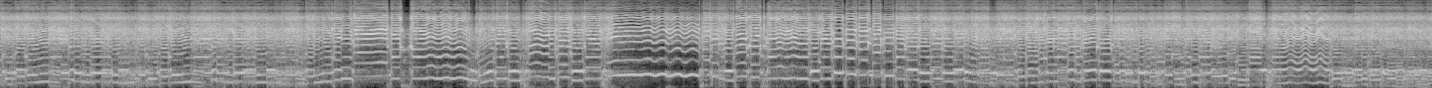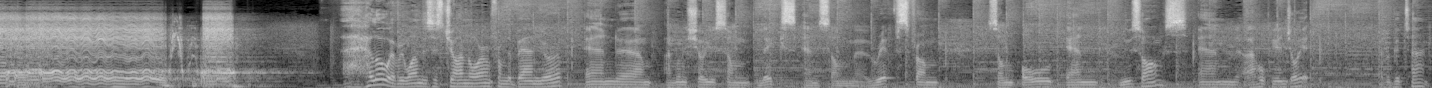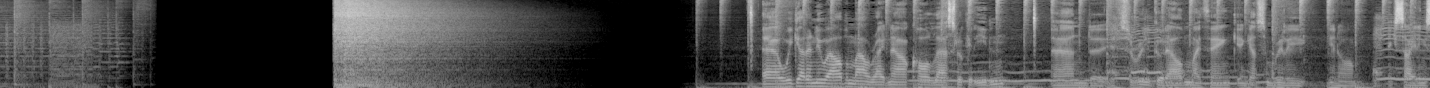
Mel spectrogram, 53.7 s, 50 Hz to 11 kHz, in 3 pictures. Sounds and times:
Electric guitar: 0.0 - 22.2, 23.0 - 37.2, 44.5 - 53.6.

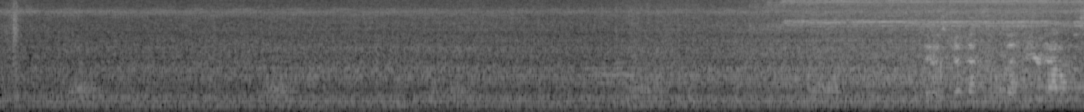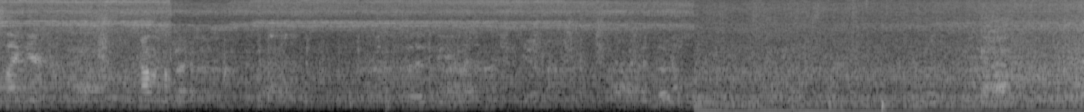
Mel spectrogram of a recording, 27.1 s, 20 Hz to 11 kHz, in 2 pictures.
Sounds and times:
Bee, wasp, etc.: 0.0 - 27.1
Fly, housefly: 0.0 - 27.1.

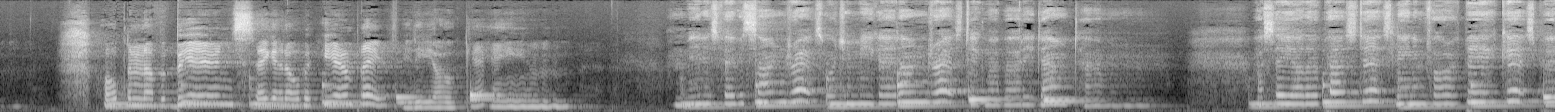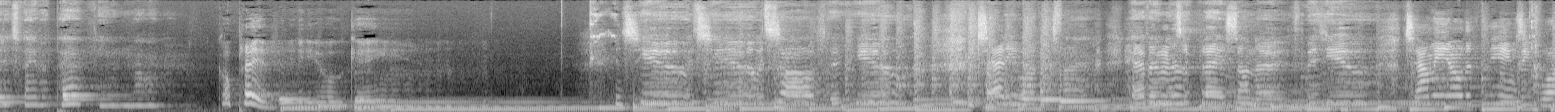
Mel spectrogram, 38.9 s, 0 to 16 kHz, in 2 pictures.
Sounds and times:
Music: 1.3 - 6.4, 8.4 - 14.2, 15.6 - 21.1, 22.9 - 38.8
Speech: 22.2 - 24.4.

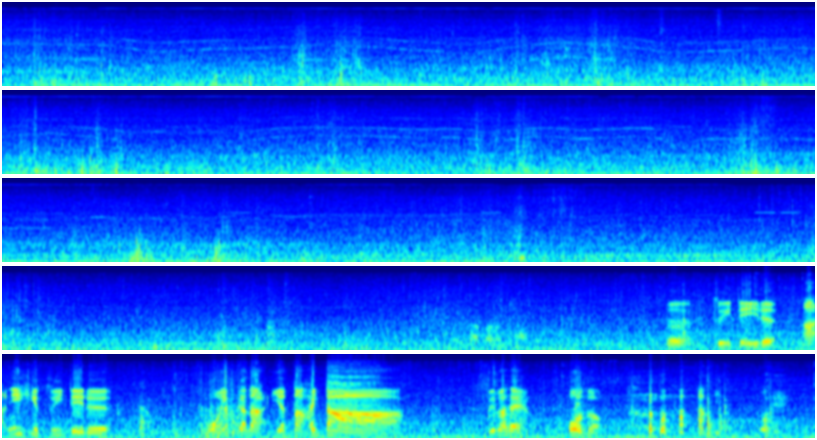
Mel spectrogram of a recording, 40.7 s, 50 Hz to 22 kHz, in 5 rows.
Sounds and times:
Sailboat, sailing ship: 0.0 - 40.6
Speech: 28.9 - 29.8, 31.0 - 33.6, 34.5 - 36.6, 37.3 - 38.6, 40.1 - 40.4.

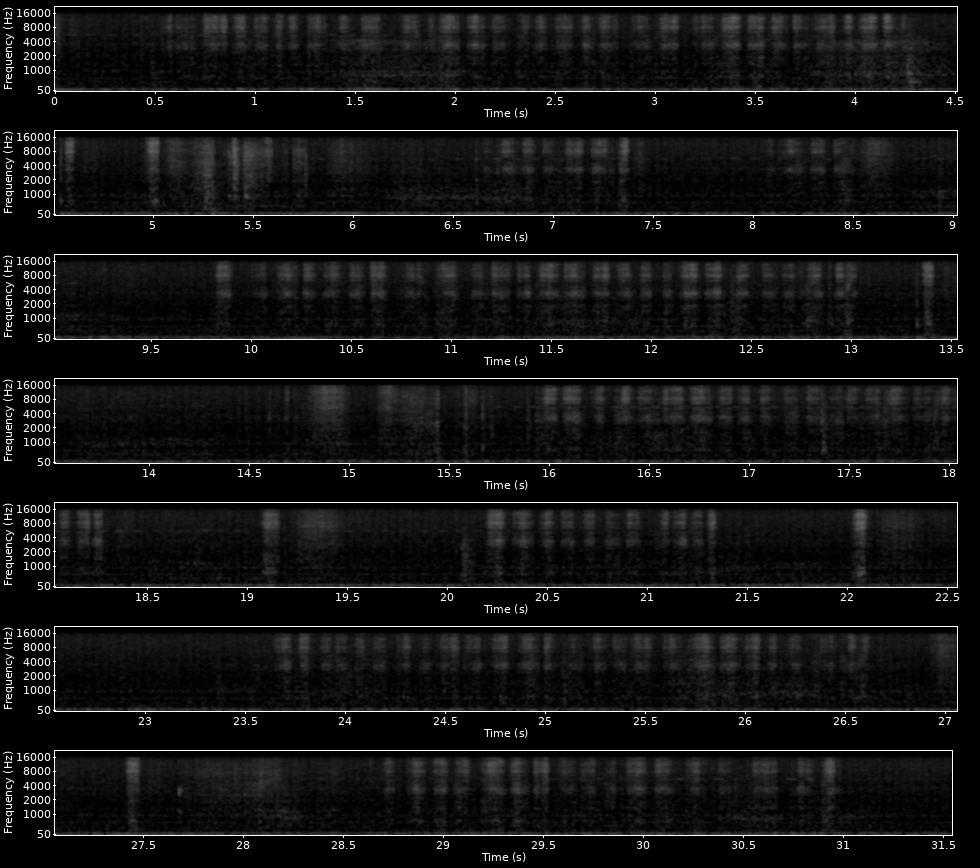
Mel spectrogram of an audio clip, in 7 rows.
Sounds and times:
Writing: 0.6 - 5.1, 16.0 - 18.3, 23.7 - 26.6, 28.7 - 31.0.

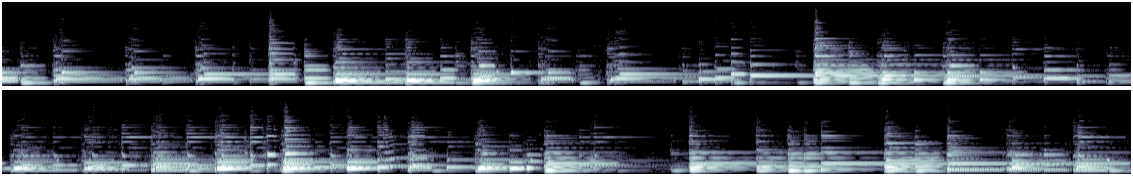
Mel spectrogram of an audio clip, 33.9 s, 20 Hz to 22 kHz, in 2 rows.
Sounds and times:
Ukulele: 0.0 - 33.8.

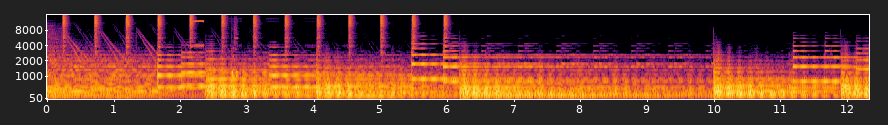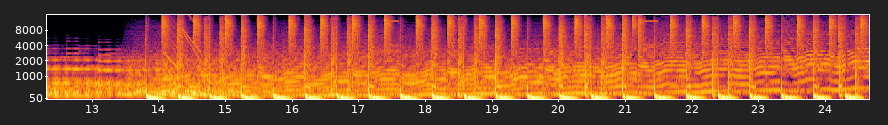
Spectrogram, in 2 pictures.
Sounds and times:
Electronic dance music: 0.0 - 6.2, 13.5 - 24.6
Synthesizer: 0.0 - 24.6.

